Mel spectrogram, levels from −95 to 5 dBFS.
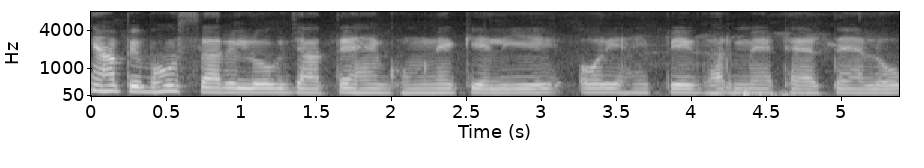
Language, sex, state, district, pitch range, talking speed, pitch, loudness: Hindi, male, Chhattisgarh, Kabirdham, 140-150 Hz, 210 wpm, 145 Hz, -18 LUFS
